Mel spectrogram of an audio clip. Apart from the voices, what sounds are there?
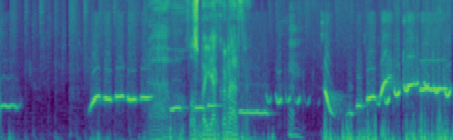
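person whistling a tune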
